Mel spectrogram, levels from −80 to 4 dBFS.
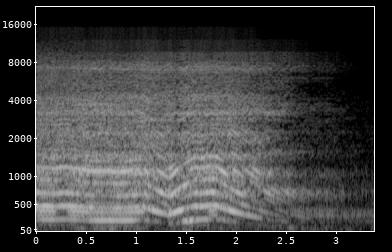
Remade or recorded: recorded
